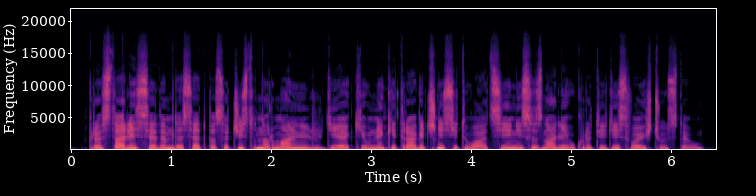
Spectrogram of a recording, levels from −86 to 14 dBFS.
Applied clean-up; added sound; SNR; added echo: none; none; none; none.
